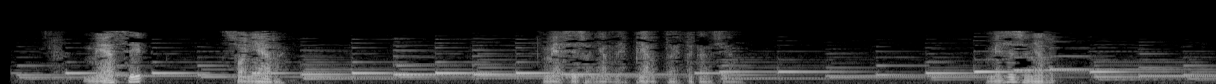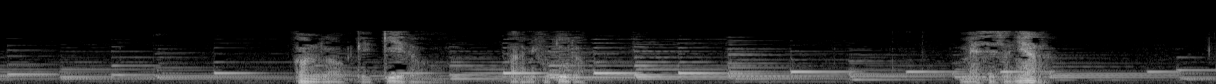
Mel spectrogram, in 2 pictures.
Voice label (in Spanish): locutor canario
